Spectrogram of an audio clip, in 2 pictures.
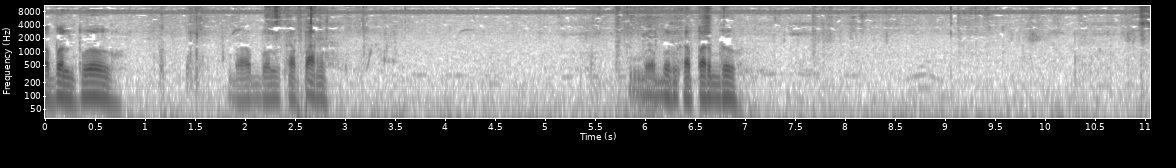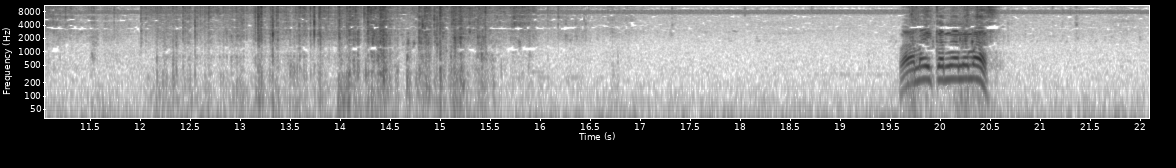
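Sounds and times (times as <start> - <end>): crinkling and rustling handling: 1.0 - 3.1, 7.5 - 16.9.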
